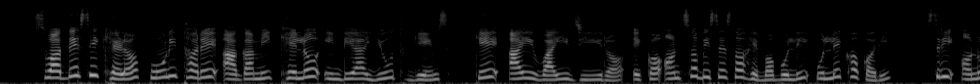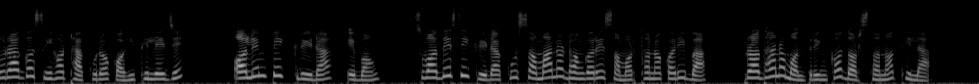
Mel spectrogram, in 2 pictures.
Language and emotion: Odia, neutral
